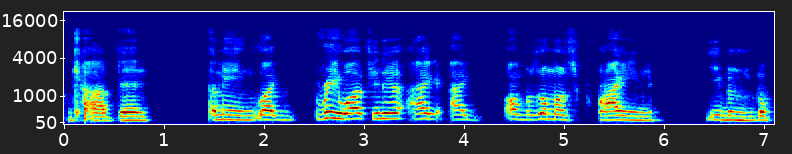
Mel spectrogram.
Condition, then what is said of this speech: Cerebral palsy. It kind of helped, kind of messes my speech just a ... form.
